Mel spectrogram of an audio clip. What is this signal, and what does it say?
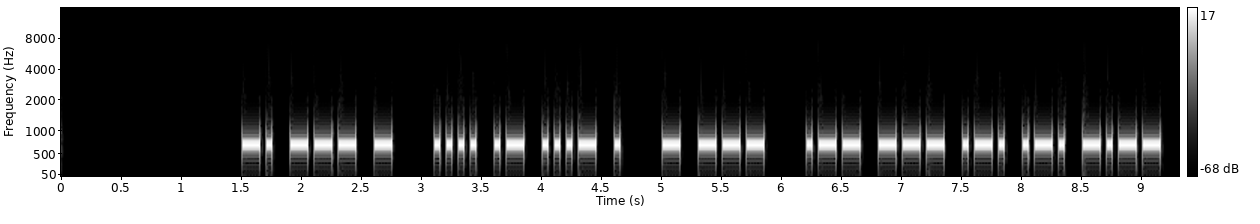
Morse code, heard as a keyed tone, about 24 wpm, 700 Hz. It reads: NOT HAVE TO WORRY
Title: Speed-Racing - Sets of 5 Words 20wpm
